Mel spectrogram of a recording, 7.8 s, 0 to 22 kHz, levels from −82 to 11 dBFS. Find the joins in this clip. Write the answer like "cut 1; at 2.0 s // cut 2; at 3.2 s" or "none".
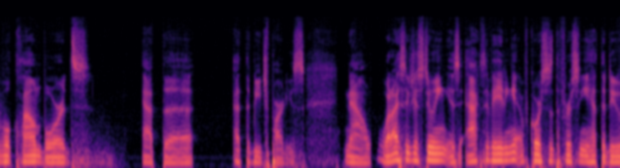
cut 1; at 4.6 s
